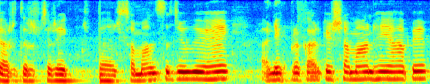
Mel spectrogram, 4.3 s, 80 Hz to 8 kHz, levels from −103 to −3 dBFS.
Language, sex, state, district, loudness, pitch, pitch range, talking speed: Hindi, female, Odisha, Nuapada, -15 LUFS, 195 Hz, 170-210 Hz, 195 wpm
